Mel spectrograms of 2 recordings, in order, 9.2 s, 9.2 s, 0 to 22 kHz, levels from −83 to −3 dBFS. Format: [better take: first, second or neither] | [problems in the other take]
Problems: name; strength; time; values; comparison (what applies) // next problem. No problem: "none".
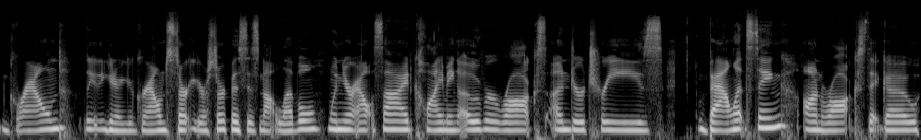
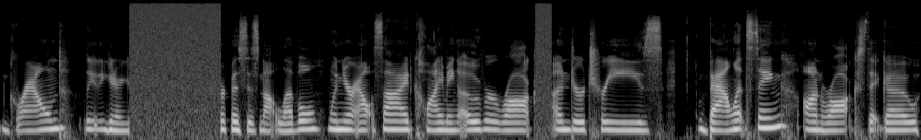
first | audio cutting out; filled with static; at 1.5 s for 1 s and at 5.5 s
